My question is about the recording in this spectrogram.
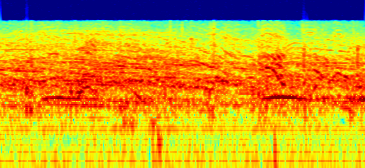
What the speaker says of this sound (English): And the crowd starting to boo there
